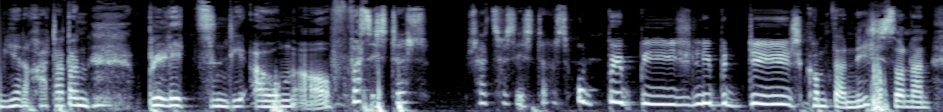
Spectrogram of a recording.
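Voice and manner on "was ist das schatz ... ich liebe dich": mock partner voice. Wife imitates partner's greedy delight.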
